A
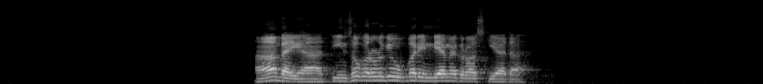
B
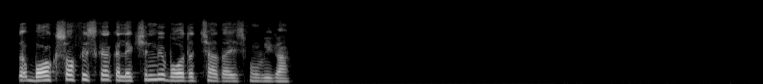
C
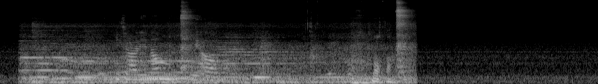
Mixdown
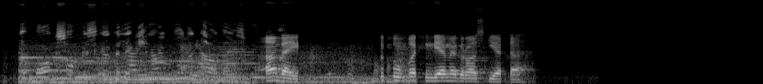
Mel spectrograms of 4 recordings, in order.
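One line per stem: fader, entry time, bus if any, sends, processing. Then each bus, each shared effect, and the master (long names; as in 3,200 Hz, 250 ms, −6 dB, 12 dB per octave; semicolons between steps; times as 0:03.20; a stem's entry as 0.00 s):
−1.0 dB, 0.00 s, muted 0:02.98–0:03.81, no send, high-shelf EQ 3,700 Hz −7 dB; gate pattern "xx.xxx.xx.xxxxx" 141 BPM −24 dB; multiband upward and downward compressor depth 40%
−1.0 dB, 0.00 s, no send, resonant band-pass 4,000 Hz, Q 0.59; through-zero flanger with one copy inverted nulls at 0.29 Hz, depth 3.1 ms
+2.5 dB, 0.00 s, no send, Bessel low-pass filter 2,000 Hz, order 4; downward compressor 6 to 1, threshold −30 dBFS, peak gain reduction 13 dB; automatic ducking −7 dB, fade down 0.20 s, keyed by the first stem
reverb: not used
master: noise gate −45 dBFS, range −14 dB; linearly interpolated sample-rate reduction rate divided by 2×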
